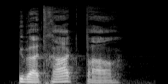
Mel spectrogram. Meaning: transferable
- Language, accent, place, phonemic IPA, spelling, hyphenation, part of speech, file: German, Germany, Berlin, /yːbɐˈtʁaːkbaːɐ̯/, übertragbar, über‧trag‧bar, adjective, De-übertragbar.ogg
